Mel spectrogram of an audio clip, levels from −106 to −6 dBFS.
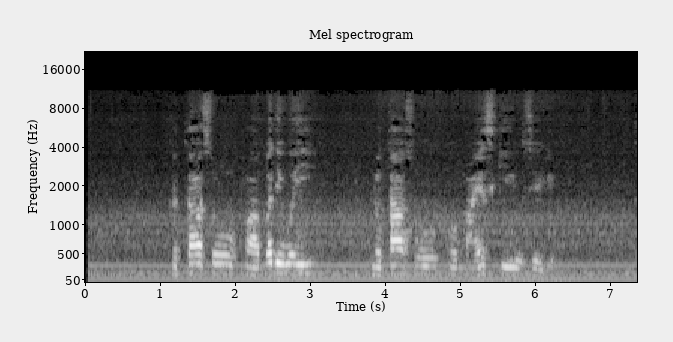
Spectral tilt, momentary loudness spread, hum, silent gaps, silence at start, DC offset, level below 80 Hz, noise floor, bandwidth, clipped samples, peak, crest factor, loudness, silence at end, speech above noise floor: -7 dB/octave; 23 LU; none; none; 0.1 s; under 0.1%; -46 dBFS; -45 dBFS; 10.5 kHz; under 0.1%; -6 dBFS; 18 dB; -24 LUFS; 0 s; 22 dB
